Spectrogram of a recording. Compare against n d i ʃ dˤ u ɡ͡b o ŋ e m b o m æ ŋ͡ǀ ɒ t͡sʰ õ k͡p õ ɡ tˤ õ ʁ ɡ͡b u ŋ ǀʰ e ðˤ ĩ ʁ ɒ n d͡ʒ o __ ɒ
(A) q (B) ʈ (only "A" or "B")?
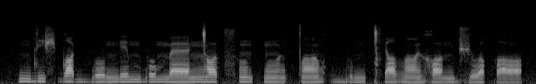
A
